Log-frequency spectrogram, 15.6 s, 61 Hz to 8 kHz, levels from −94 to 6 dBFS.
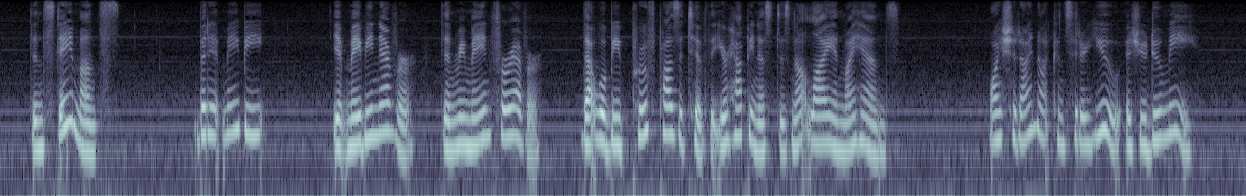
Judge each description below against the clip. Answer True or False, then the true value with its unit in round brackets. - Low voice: False (225 Hz)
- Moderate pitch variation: False (5.7 semitones)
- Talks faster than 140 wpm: True (150 wpm)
